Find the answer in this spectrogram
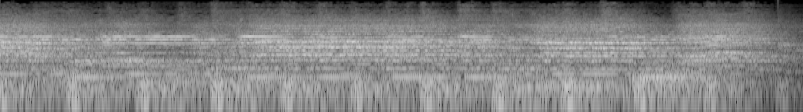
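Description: Children's choir singing in harmony with long, held notes, in a large echoing church hall. The singing fades out near the end.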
